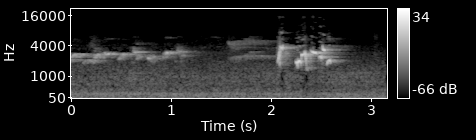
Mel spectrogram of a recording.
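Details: A Basra bulbul sings a smooth, wavering whistled strand, pauses briefly, then delivers a short, loud cluster of bright, bubbling notes.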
